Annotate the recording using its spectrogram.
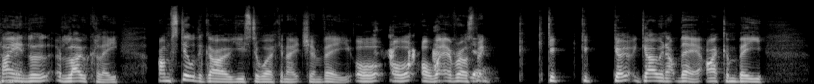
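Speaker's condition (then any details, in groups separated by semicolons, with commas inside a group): Stammer; stutter, unnoticed during rapping and spoken word years, noticed with radio show and podcast, works with STAMMA; can record self-tape version not stammering, or one letting stammer show freely; repeated sounds, blocks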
